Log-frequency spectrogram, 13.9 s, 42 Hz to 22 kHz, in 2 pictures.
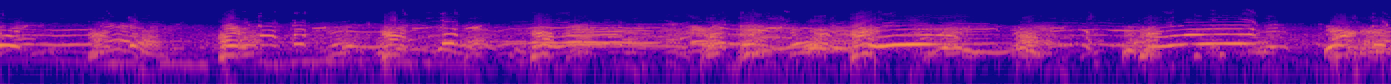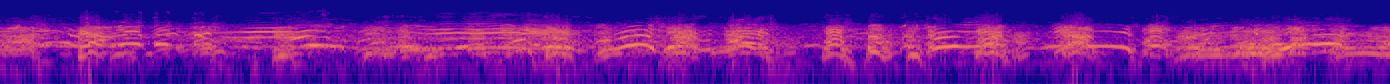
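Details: Husky sled teams of four dogs at the start in Rendlesham, January 2016, recorded on analogue cassette tape: dense overlapping excited yips, barks and rising whines from many dogs, almost unbroken throughout, with some human voices mixed in.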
